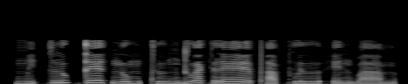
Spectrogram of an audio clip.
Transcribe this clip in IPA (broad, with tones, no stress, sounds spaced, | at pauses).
m i˨˩ ʔ k r u˥˩ k̚ t ɛː˥˩ t̚ n o˧ m tʰ ɯ˧ ŋ d u˦˥ a̯ k r ɛː˦˥ pʰ a˨˩ p̚ k l ɯː˧ h e˧ n b a˨˩ m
